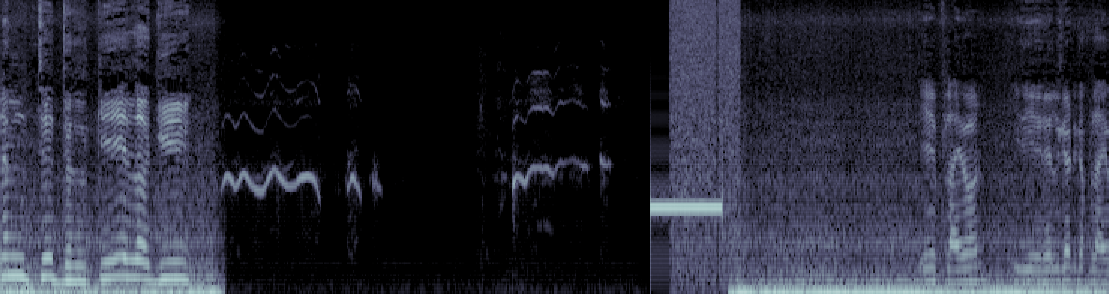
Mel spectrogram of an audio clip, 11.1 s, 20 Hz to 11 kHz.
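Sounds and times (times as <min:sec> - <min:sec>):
car road and engine noise: 0:00.0 - 0:02.2, 0:07.0 - 0:11.0
steady beep: 0:06.5 - 0:07.4
burst of static: 0:06.7 - 0:07.4.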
